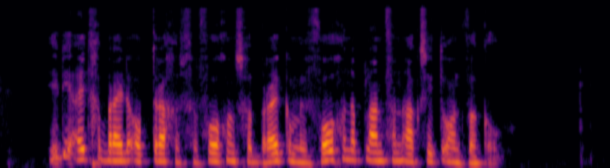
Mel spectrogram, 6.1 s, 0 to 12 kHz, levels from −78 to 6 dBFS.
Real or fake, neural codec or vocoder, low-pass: fake; vocoder, 22.05 kHz, 80 mel bands, Vocos; 9.9 kHz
